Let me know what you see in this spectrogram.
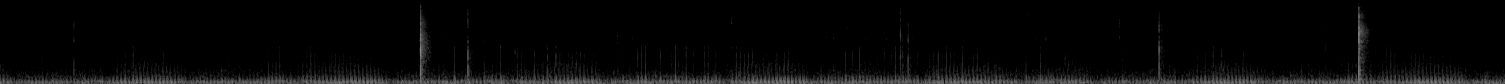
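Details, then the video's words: Gentle purring from a sleeping domestic cat beside a fireplace: continuous low, pulsing rumble, broken by occasional fire crackles and two louder pops near four and thirteen seconds. "Warm Fireplace Ambience with a Sleeping Cat 🐱💤Fireplace & Soft Purring"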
